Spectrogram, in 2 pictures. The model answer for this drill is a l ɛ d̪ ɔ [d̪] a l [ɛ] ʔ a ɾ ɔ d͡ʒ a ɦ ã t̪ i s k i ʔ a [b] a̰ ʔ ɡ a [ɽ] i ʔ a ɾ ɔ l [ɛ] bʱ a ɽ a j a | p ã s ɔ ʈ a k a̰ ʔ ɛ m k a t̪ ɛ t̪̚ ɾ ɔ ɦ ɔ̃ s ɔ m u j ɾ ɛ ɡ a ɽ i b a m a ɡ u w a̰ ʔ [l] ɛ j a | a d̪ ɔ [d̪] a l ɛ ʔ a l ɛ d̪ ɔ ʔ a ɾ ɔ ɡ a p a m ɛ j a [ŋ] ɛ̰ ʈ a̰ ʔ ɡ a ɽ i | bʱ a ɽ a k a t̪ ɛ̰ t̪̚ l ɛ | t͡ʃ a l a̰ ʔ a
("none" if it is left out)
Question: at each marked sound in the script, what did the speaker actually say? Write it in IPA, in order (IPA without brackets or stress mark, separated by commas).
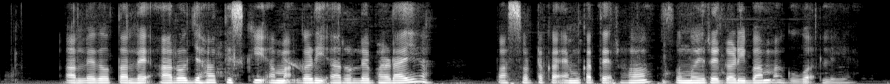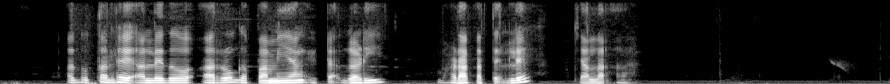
t̪, ɛ, m, ɽ, ɛ, l, t̪, ŋ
